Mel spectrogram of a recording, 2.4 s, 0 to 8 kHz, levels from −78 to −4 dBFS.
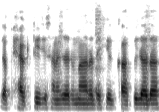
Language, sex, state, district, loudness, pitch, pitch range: Hindi, male, Uttar Pradesh, Muzaffarnagar, -17 LUFS, 115 Hz, 115-120 Hz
